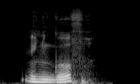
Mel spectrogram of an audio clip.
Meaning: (noun) 1. honeycomb 2. waffle (flat pastry) 3. gopher; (verb) inflection of gaufrer: 1. first/third-person singular present indicative/subjunctive 2. second-person singular imperative
- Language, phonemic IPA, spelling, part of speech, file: French, /ɡofʁ/, gaufre, noun / verb, Fr-gaufre.ogg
